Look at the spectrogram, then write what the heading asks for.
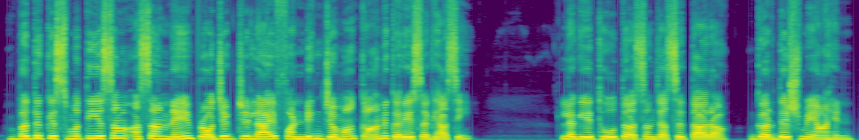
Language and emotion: Sindhi, sad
